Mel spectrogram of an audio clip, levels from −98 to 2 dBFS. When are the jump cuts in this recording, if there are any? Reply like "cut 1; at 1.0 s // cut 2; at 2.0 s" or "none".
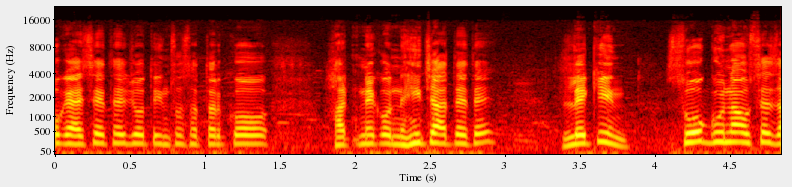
none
